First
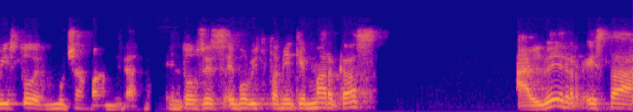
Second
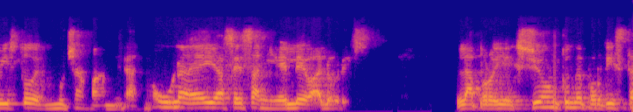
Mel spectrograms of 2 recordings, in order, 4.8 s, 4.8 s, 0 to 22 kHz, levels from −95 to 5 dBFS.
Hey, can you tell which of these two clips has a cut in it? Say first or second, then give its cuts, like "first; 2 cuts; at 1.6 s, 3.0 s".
first; 1 cut; at 1.1 s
